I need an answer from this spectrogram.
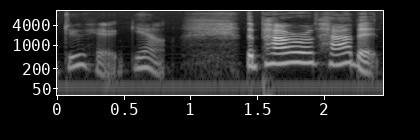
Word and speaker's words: Duhigg: I hope I'm pronouncing that right. Duhigg, yeah.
